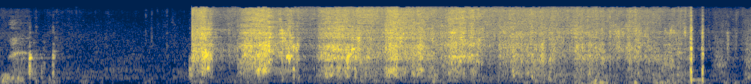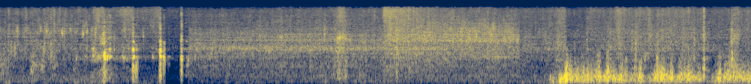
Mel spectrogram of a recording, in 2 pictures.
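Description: Diced onion frying in hot fat in a metal pan over a wood fire: a loud, steady sizzle that starts suddenly after a couple of seconds of quiet, with a few sharp utensil clicks partway through. Near the end the sound turns lower and more liquid as a tomato-based mixture is stirred in the steaming pan.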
